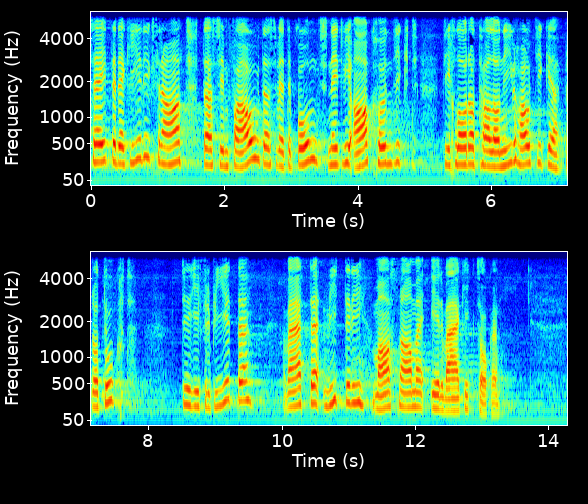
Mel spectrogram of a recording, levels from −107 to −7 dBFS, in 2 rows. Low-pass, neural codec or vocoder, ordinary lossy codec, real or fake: 5.4 kHz; none; none; real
